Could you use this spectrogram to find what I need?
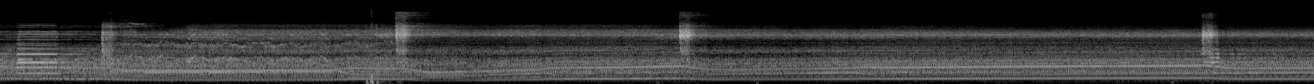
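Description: A car engine roars as it accelerates, dropping in pitch with each gear shift.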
